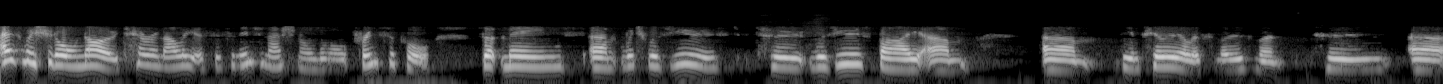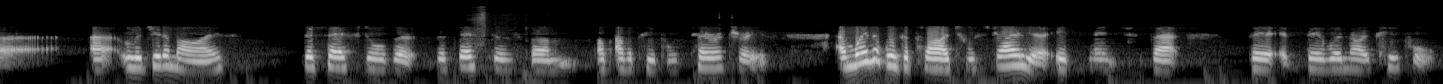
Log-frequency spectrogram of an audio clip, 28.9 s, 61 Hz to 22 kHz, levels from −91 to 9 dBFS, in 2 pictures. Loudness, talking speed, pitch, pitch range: -22 LUFS, 120 wpm, 215 Hz, 180-290 Hz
